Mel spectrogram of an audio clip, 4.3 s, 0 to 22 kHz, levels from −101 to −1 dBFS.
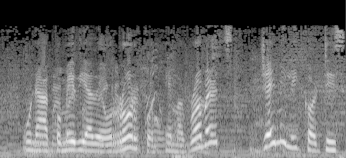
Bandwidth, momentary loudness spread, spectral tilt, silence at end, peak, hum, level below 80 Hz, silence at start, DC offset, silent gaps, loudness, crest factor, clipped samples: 11.5 kHz; 9 LU; -4.5 dB/octave; 0 s; -2 dBFS; none; -38 dBFS; 0 s; under 0.1%; none; -16 LUFS; 14 dB; under 0.1%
